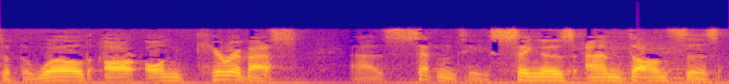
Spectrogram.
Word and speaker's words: Kiribati: closer look at it incidentally it's written kirati as you can see but it's spelled kiribas it's made up of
